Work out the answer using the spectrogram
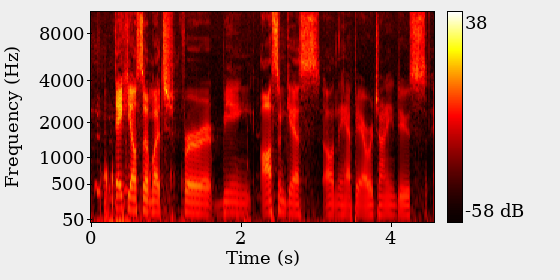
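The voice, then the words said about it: Hoarse, fading voice. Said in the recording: “My voice is going out.”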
